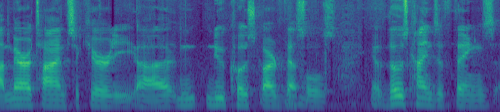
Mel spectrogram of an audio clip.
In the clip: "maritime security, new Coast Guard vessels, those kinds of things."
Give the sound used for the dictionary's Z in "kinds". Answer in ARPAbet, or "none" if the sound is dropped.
Z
